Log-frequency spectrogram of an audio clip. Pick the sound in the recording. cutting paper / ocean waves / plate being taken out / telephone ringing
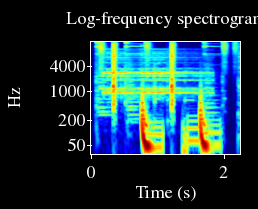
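telephone ringing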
